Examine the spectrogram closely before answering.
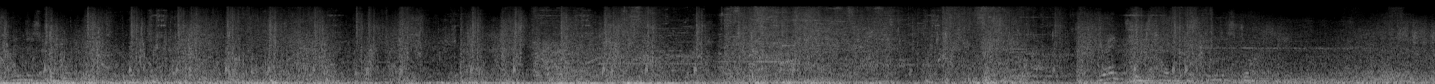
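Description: Game spell blasts and hits crackle rapidly in a busy fight.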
